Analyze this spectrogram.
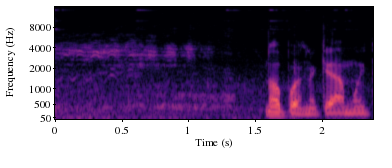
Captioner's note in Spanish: Relinchos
